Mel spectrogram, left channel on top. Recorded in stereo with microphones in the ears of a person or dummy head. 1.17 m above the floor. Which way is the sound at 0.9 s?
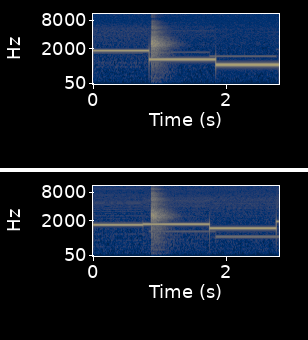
5° left (ahead or behind).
